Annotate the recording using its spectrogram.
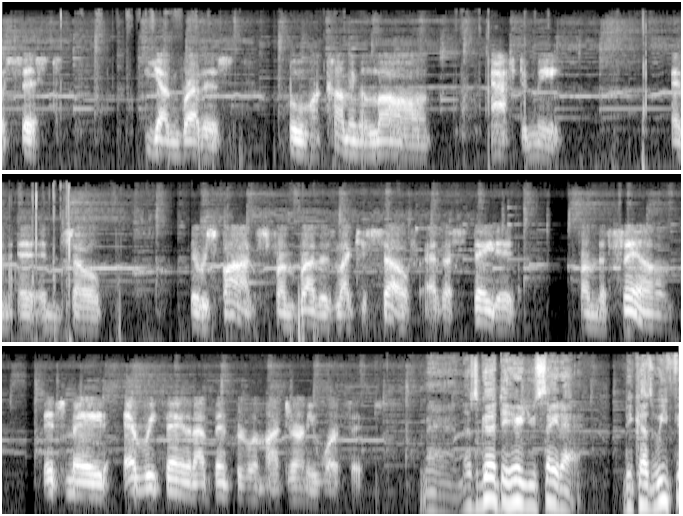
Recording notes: phone interview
